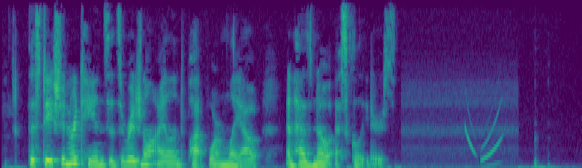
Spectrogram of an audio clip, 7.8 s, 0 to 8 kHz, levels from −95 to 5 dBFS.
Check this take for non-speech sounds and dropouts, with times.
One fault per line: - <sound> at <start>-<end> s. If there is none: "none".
- chirp at 6.2-6.7 s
